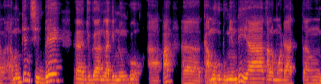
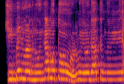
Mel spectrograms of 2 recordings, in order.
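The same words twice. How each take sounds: First: Said in the usual way. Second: Much higher and louder, nagging and reproachful; pushy, accusing tone. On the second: Shown as a demonstration. To friend A about B waiting, pushy accusing tone. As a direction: say it like you're blaming them for keeping B waiting. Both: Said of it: "kalau ada dua intonasi yang berbeda".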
